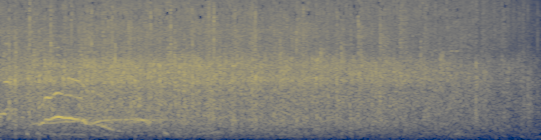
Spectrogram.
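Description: Congregation clapping and cheering, with one voice whooping up and down about a second in. The clapping slowly dies away toward the end.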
